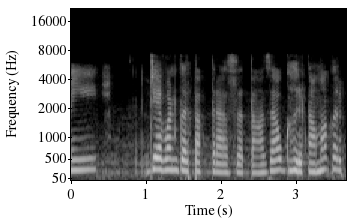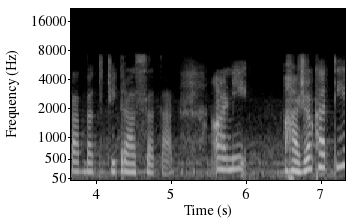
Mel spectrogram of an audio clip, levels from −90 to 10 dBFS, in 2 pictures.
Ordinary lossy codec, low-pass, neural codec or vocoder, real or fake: AAC, 48 kbps; 7.2 kHz; codec, 16 kHz, 4 kbps, X-Codec, HuBERT features, trained on balanced general audio; fake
